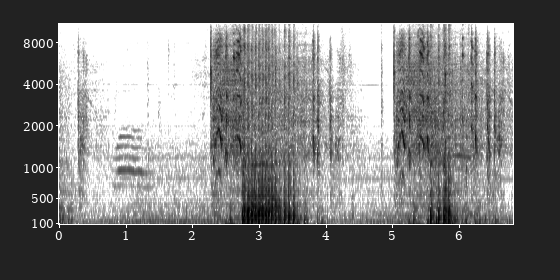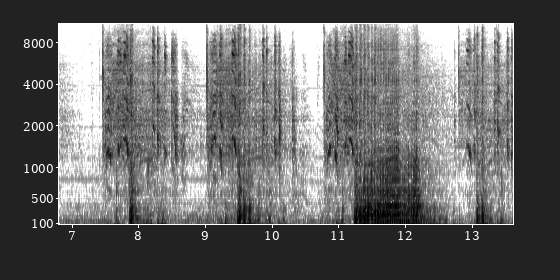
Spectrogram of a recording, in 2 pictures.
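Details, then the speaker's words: Motorcycle unused about eight months after a crash and not winterized, battery charged and lights work: starter repeatedly spins it into a brief rough burst about every three seconds, then it dies; starts then dies, cause unknown. "It's staying on like the lights are staying on, but it's not staying on like when you hit the starter or something."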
